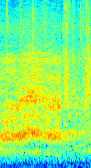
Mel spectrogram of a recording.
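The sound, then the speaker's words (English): A loud wrestling crowd chanting "Fight forever!" together, a dense roar of many voices holding steady before dipping briefly and surging again, with no single speaker standing out. “Hey, this is what the crowd's saying.”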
